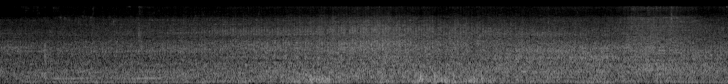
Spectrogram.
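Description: A motor vehicle running, its noise swelling to a peak about halfway through and then easing off, over a steady low hum.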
